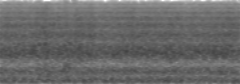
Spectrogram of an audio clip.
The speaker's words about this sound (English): Some of us don't really know how loud the sound of water can be. Take a look at this video. How many of you have been to a waterfall before? The rest of you probably will not know how loud it gets.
